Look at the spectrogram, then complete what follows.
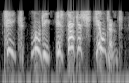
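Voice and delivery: horrified high-pitched shriek; McGonagall. A narrator's reading. McGonagall realizes the ferret is a student, shrieked. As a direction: shriek it in disbelief. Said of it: "shrieked Professor McGonagall".

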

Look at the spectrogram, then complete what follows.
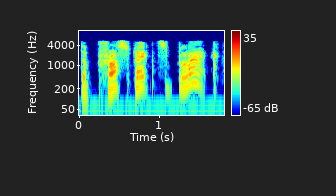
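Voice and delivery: drawn-out high dread; horror-struck recitation. A narrator's reading. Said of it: "Harry recited, staring, horror-struck".

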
